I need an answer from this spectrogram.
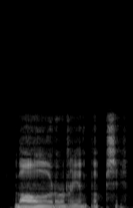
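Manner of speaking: ordinary talk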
